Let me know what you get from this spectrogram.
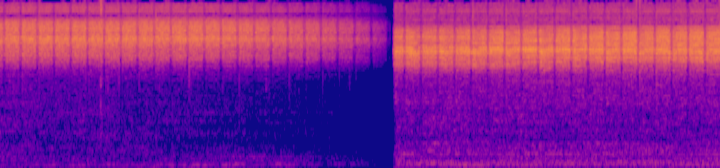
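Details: Tibicen linnei, the green annual cicada, calling from the treetops: a shrill pulsing drone that slowly fades, breaks off into a short silence, then returns at full strength and throbs on.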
